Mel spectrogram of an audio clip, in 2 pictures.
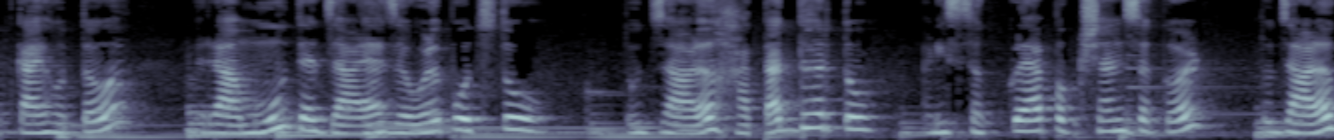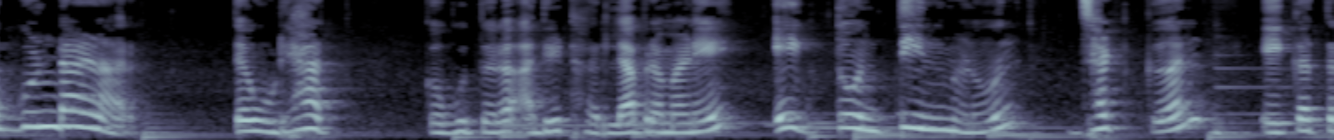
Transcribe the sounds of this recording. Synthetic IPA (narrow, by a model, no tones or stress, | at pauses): t̪kajɦot̪ə | ɾamuːt̪jad͡zaɭjad͡zəʋəɭpot͡st̪ot̪od͡zaɭəhat̪at̪̚d̪ʱəɾt̪oaɽ̃isəɡɭjapəkʂãnsəkəɽ | t̪od͡zaɭək̚ɡuɳɖaɭɳaɾ | t̪euɽ̤jat̪̚ | kəbʱut̪əɾəʔa̰d̪ʱiʈʰəɾljapɾəmaɽ̃e | ek̚d̪ont̪iːnm̤əɽ̃uːnd͡zʱəʈkənekət̪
